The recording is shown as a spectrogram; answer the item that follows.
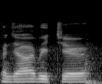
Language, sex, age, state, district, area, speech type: Punjabi, male, 18-30, Punjab, Rupnagar, urban, spontaneous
